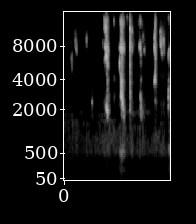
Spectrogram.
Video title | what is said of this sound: 가지, 이렇게 먹고 10키로 감량한 세나킴만의 레시피/너무 맛있어 그맛이 자꾸 생긱나 여름내먹고 다이어트했어요/여름이되면 꼭 먹는 세나킴 요리 | 지금 이렇게 튀겨놓고 다 식었는데도 바삭합니다. 바삭한 소리 들리죠?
